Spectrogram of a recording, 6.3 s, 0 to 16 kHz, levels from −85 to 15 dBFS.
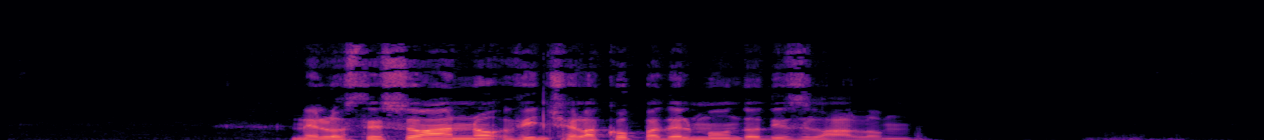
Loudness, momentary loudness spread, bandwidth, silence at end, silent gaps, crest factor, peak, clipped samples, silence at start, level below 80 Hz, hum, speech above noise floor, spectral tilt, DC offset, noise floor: -20 LUFS; 14 LU; 11.5 kHz; 1.75 s; none; 22 dB; -2 dBFS; under 0.1%; 1.45 s; -54 dBFS; none; 63 dB; -6 dB/octave; under 0.1%; -83 dBFS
